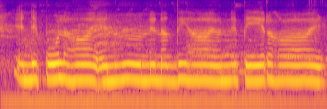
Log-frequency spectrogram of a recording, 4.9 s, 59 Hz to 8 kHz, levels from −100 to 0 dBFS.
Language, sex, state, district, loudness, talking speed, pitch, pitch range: Maithili, female, Bihar, Samastipur, -14 LUFS, 110 wpm, 220 Hz, 215-225 Hz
